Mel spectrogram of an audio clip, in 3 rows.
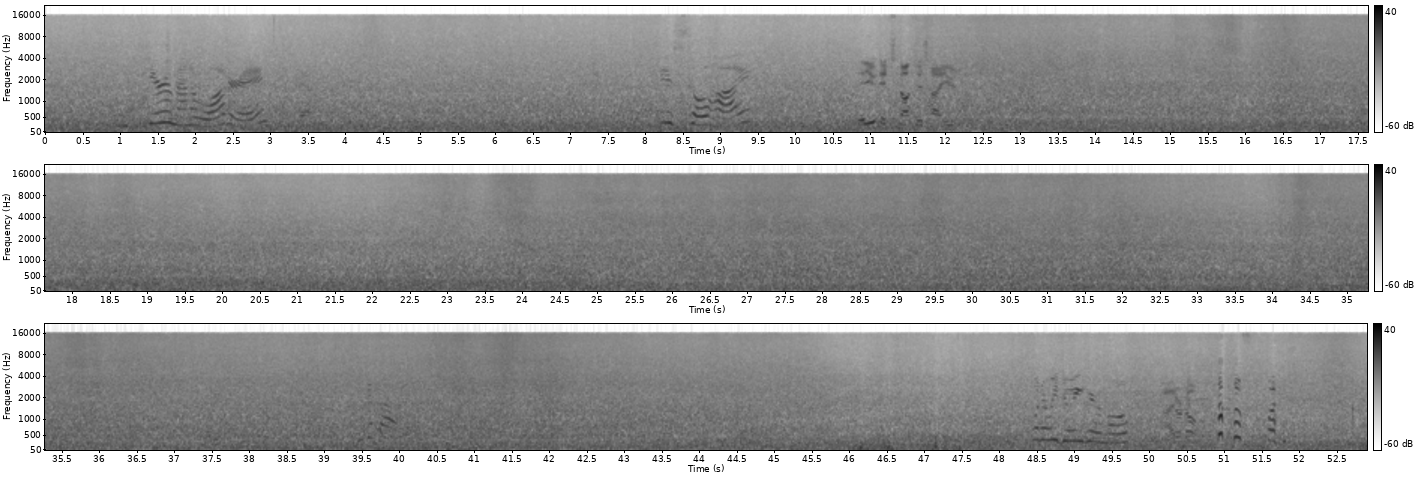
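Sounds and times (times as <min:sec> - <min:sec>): river rushing through rapids: 0:00.0 - 0:52.9.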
